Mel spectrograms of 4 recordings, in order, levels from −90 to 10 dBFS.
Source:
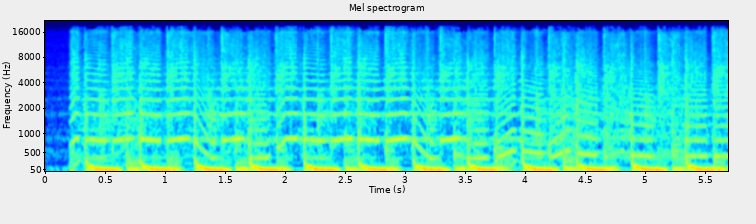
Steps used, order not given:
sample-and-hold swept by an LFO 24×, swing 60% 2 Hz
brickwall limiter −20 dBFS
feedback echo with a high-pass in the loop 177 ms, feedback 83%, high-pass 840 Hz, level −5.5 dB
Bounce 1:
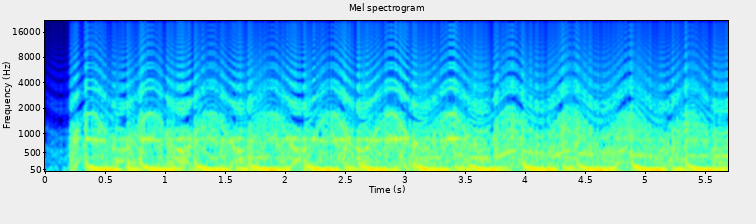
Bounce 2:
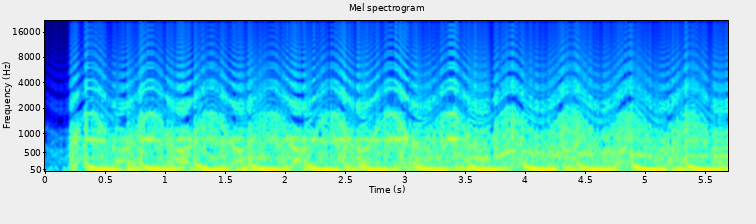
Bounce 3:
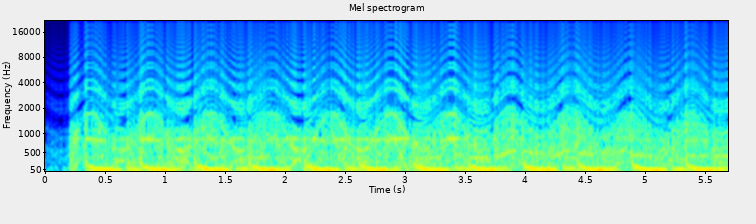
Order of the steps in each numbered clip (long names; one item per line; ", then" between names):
feedback echo with a high-pass in the loop, then sample-and-hold swept by an LFO, then brickwall limiter
feedback echo with a high-pass in the loop, then brickwall limiter, then sample-and-hold swept by an LFO
brickwall limiter, then feedback echo with a high-pass in the loop, then sample-and-hold swept by an LFO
